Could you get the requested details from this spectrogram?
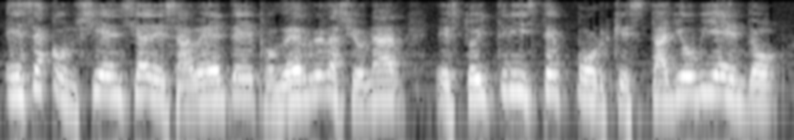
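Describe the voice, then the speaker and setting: A man with a Colombian accent, calmly explaining how emotions work with everyday examples. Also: fairly high pitch, a little slow, highs cut off. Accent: Colombian Spanish. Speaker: speaker on emotional education. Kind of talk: explanatory talk.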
